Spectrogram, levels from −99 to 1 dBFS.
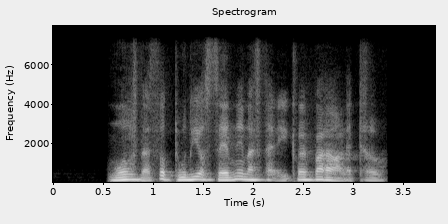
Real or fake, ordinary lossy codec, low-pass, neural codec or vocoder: fake; none; 7.2 kHz; codec, 16 kHz, 0.5 kbps, FunCodec, trained on Chinese and English, 25 frames a second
